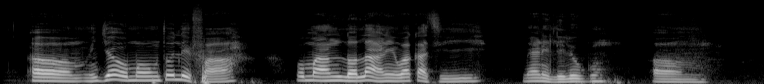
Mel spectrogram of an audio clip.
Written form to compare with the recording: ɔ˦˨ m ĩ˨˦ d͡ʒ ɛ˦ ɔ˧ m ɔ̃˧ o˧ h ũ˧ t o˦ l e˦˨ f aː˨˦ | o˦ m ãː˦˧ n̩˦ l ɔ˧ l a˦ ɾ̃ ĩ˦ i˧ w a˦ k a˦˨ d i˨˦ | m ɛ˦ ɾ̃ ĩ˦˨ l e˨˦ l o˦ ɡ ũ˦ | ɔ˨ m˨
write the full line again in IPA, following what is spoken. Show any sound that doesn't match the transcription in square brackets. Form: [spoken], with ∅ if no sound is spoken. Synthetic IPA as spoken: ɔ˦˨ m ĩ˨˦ d͡ʒ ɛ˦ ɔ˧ m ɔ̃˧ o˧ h ũ˧ t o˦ l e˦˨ f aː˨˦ | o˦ m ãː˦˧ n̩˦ l ɔ˧ l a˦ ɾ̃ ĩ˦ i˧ w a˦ k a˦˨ [t] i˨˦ | m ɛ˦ ɾ̃ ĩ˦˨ l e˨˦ l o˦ ɡ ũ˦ | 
